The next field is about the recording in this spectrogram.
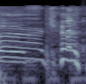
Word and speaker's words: Hercules: Tapos all caps yung her. Her, Hercules. – Hercules. Stress on the her.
